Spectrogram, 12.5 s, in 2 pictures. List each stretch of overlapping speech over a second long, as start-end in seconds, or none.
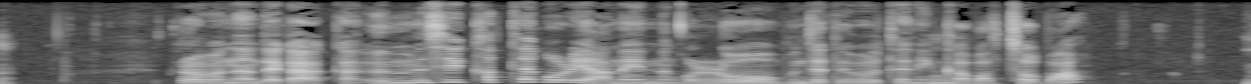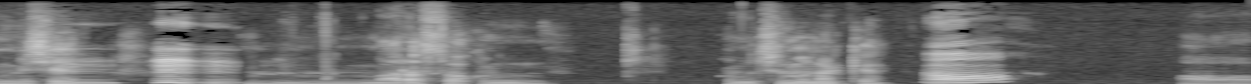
none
